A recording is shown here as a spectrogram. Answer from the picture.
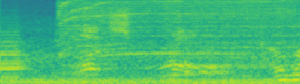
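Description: Remote-controlled transforming Optimus Prime toy truck driving across the floor, its small electric motors giving a steady high whine for about a second and a half.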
